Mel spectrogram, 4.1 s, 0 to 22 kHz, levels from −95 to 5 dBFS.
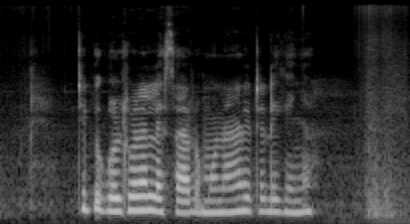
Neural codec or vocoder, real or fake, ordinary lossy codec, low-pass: none; real; none; 19.8 kHz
